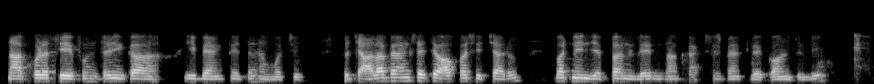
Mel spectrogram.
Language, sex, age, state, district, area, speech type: Telugu, male, 30-45, Andhra Pradesh, N T Rama Rao, rural, conversation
